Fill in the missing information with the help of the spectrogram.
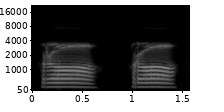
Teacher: रॉ को मोटा पढ़ेंगे, प्रॉपर मुंह को पूर करके इसकी अदायगी होगी।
